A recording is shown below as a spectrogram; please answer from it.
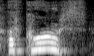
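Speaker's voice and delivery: very high-pitched urgent calling; frantic mother calling for help; urgent cry. A narrator's reading. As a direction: summon your son in a high, excited panic. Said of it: "she cried".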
